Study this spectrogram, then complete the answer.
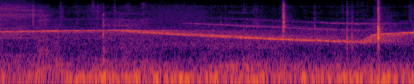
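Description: Emergency vehicle siren passing at a distance, a wailing tone sliding slowly down in pitch over steady traffic rumble, fairly faint, with a few sharp clicks near the end.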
